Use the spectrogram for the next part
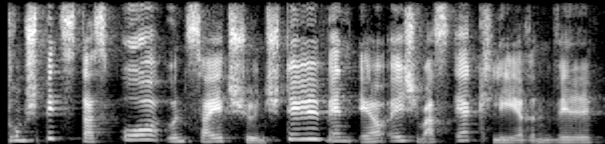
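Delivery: high, loud, measured recital; performed verse. Acted.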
